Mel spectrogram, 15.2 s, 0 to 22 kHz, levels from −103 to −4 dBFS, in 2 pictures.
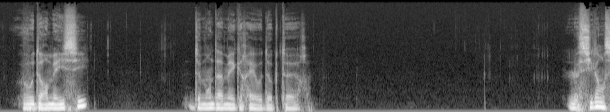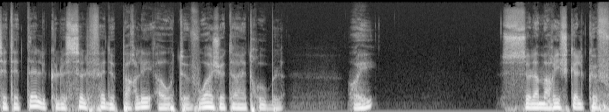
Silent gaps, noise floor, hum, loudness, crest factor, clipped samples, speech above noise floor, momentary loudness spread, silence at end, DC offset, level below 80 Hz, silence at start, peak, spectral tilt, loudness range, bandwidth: none; -63 dBFS; none; -16 LUFS; 16 dB; under 0.1%; 49 dB; 11 LU; 0 s; 0.2%; -32 dBFS; 0.3 s; 0 dBFS; -5.5 dB/octave; 9 LU; 18.5 kHz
